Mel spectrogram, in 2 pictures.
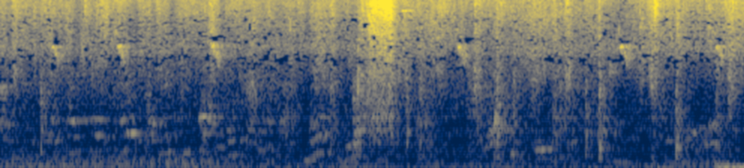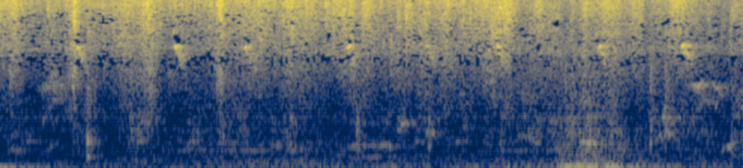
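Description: Background birds chirping, with scattered short swishes and knocks from a long-handled floor squeegee working water across a wet tiled floor. There is one louder swish about four seconds in and a low rumble near the end.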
